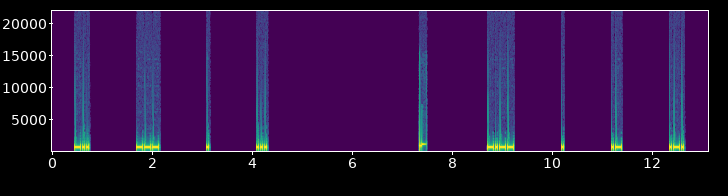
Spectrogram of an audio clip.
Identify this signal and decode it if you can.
Morse code, heard as a keyed tone, about 30 wpm, spaced as for 8 wpm, 700 Hz. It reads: DOES YEAR
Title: 8x Character Spacing - Top 500 Words - 30wpm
